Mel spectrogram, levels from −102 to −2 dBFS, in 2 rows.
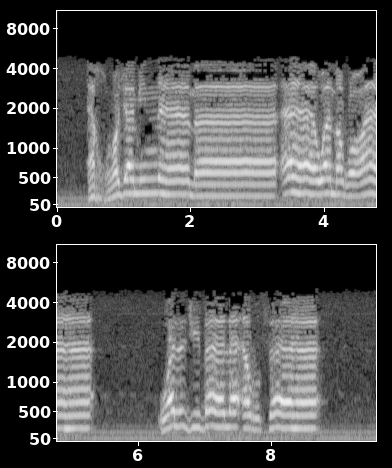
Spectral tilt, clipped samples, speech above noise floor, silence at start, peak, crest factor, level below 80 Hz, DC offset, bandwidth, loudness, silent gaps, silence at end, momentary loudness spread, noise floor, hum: -9.5 dB/octave; under 0.1%; 25 dB; 0.05 s; -4 dBFS; 14 dB; -44 dBFS; under 0.1%; 5 kHz; -17 LUFS; none; 0.25 s; 7 LU; -42 dBFS; none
